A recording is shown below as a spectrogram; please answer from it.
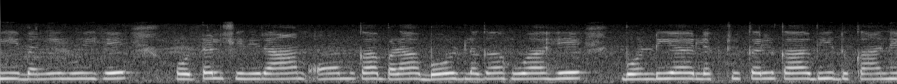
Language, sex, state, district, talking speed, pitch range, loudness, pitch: Hindi, female, Chhattisgarh, Raigarh, 125 wpm, 255-265 Hz, -15 LUFS, 260 Hz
